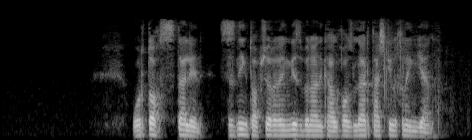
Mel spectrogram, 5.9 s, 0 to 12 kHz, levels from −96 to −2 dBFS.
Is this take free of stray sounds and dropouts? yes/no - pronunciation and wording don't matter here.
yes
